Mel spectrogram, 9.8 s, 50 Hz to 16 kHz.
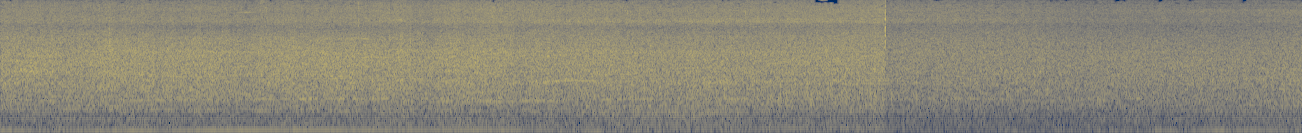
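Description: Lamborghini Aventador's V12 engine running steadily at low revs as the car rolls slowly away, over a steady hiss of street noise. The sound changes abruptly about two-thirds of the way in.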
